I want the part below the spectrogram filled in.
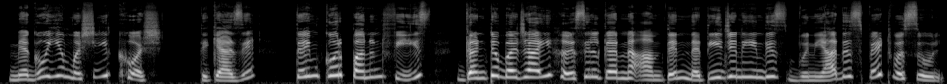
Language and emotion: Kashmiri, happy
